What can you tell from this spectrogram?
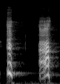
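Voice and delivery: quick high burst of laughter; short high laugh. Real, not acted. Host cracking up at the Kamala joke, short high laugh. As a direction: crack up at your own joke.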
